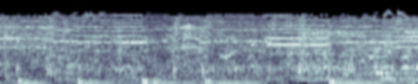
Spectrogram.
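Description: Bagpipes playing, their steady held drone tones running throughout, over a low uneven rumble.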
